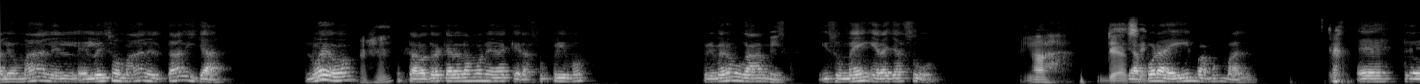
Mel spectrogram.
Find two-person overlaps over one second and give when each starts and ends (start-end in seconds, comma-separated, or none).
none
